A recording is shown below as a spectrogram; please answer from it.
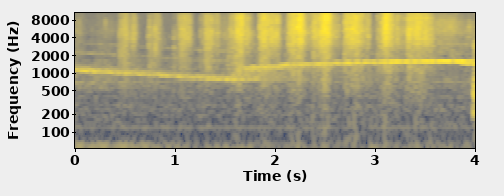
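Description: Emergency vehicle siren in a slow wail: one sweep that falls in pitch over the first couple of seconds, then rises again toward the end.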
